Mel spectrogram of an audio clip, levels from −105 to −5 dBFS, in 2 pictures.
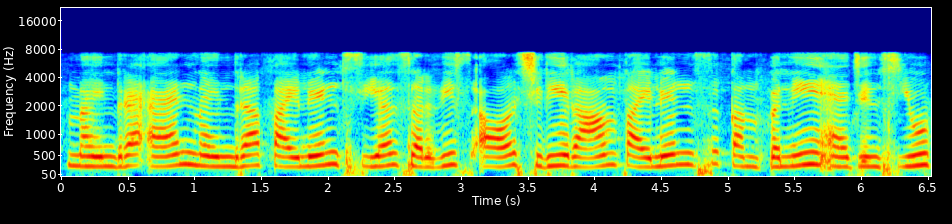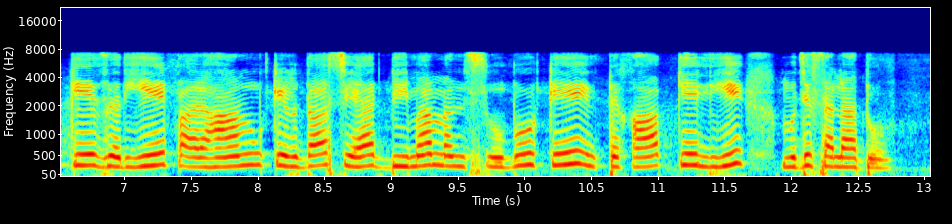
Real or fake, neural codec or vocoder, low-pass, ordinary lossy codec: fake; codec, 44.1 kHz, 3.4 kbps, Pupu-Codec; 7.2 kHz; none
